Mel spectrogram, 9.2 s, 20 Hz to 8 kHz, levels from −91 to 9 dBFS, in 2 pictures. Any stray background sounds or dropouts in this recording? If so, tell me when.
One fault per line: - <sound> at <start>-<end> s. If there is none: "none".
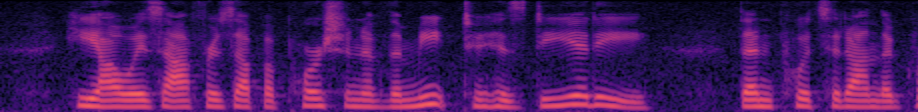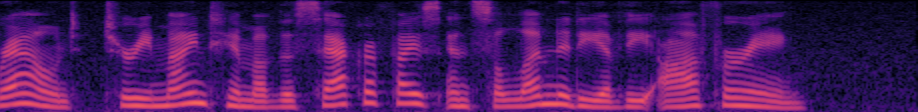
none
